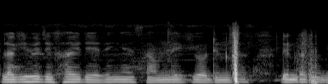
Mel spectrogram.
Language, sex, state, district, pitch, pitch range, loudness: Hindi, male, Madhya Pradesh, Umaria, 110 Hz, 105-115 Hz, -24 LUFS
